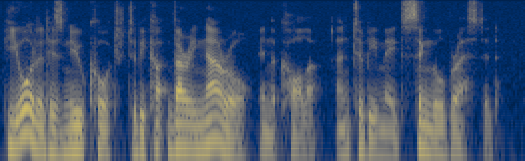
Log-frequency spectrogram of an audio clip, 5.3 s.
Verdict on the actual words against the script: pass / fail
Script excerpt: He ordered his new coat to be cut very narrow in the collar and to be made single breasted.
pass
